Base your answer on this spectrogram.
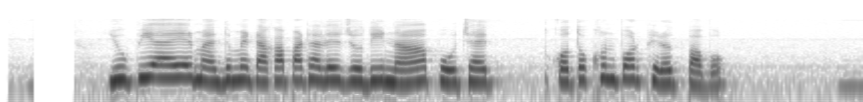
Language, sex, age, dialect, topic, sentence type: Bengali, female, 31-35, Western, banking, question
